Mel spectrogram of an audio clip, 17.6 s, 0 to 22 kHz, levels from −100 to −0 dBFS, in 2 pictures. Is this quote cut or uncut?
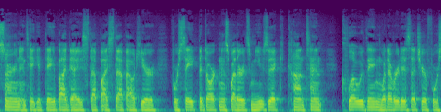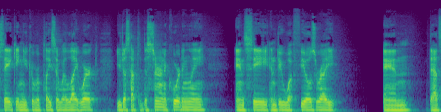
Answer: uncut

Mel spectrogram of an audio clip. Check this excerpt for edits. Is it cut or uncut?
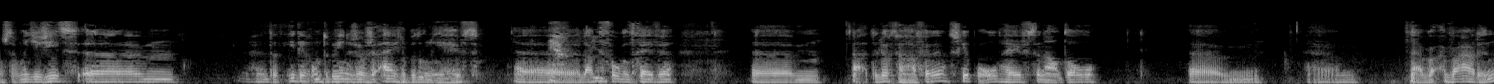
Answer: uncut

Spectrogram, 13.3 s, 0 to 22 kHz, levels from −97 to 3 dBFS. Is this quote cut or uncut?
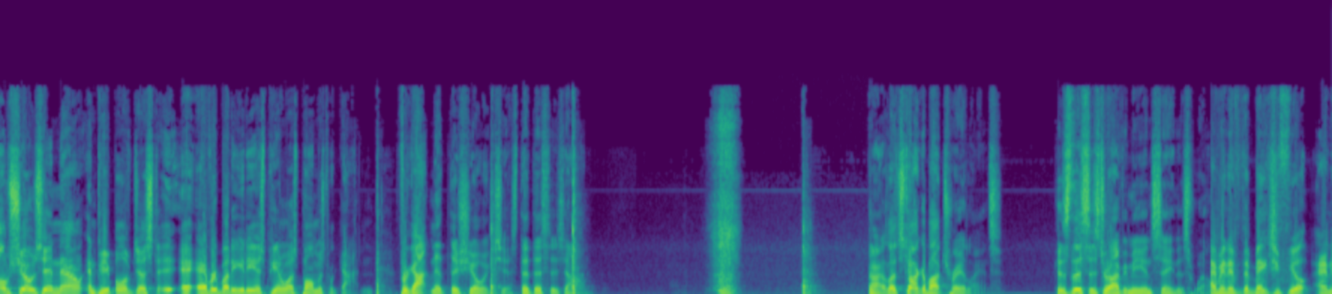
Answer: cut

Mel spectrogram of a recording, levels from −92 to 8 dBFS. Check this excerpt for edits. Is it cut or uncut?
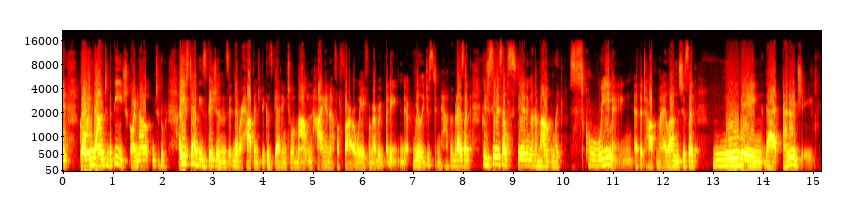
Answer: uncut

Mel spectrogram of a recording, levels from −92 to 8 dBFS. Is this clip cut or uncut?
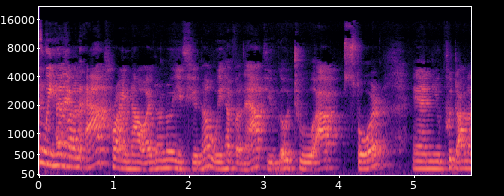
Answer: uncut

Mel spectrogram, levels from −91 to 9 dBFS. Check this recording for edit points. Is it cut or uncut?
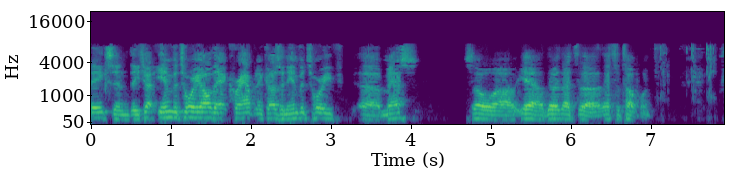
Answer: uncut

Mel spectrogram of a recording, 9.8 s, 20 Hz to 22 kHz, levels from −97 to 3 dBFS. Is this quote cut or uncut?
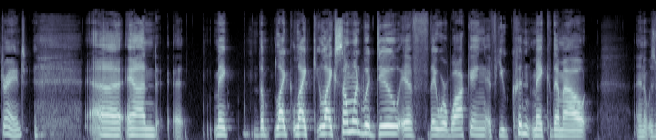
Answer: uncut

